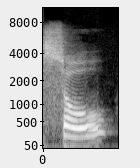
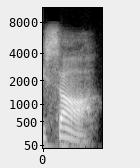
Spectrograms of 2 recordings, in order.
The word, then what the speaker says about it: saw: Next up, we have the word saw right here instead of so with an oo sound at the end. This is only an ah. So the first mug he saw.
